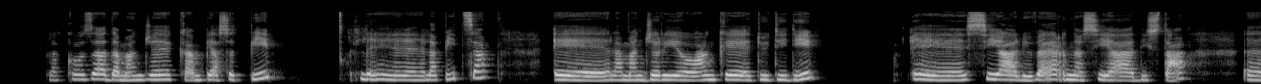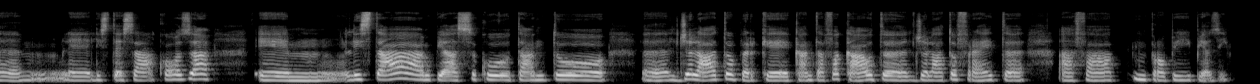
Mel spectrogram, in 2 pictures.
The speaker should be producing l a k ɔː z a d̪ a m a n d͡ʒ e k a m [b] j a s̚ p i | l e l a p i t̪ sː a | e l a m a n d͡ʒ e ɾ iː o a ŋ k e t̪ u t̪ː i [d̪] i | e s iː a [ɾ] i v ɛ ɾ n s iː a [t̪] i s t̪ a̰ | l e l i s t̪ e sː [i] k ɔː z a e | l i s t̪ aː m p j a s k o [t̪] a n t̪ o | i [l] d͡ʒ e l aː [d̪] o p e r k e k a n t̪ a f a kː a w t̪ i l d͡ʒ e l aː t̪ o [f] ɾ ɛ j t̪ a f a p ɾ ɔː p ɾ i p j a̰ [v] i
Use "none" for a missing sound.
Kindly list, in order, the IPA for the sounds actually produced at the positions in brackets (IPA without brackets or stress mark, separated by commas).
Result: p, d̪, l, d̪, a, t̪, l, t̪, f, z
